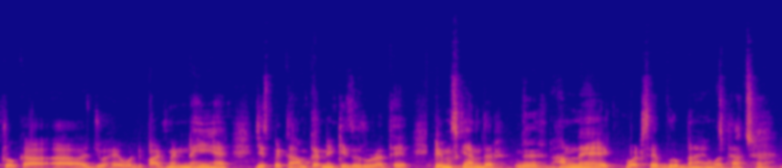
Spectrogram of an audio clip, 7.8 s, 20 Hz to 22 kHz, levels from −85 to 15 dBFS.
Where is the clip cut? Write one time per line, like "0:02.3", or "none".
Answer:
0:04.2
